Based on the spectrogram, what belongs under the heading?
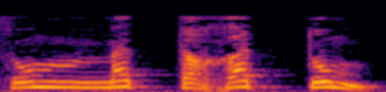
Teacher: قرأ ورش كلمة اتخذتم بإدغام الذال في التاء فتصير ثم اتخذتم، والإدغام والإظهار لغتان عند العرب.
